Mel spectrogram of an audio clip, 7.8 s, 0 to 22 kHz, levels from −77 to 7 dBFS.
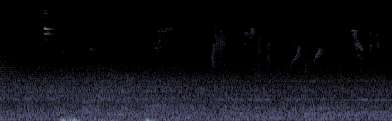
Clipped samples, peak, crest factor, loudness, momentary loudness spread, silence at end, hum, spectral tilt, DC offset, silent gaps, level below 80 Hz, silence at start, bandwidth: under 0.1%; -20 dBFS; 20 dB; -42 LUFS; 7 LU; 0 s; none; -4.5 dB/octave; under 0.1%; none; -44 dBFS; 0 s; 16 kHz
